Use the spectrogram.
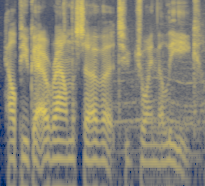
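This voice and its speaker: A man's voice: lowish voice, fairly even intonation, brisk, background noise. A man hosting and commenting on a sim racing livestream, welcoming viewers and keeping the talk moving. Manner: welcoming, runs the stream, directs talk.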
